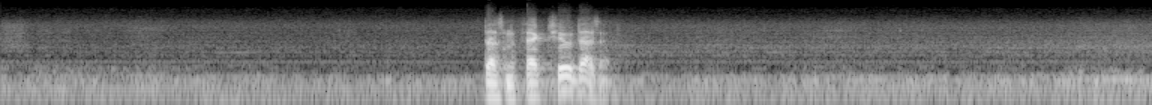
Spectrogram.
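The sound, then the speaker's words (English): A bus engine running a mile or two away, a faint, steady low rumble throughout, with a person briefly speaking over it near the middle. “You realize that over there, a mile or two, there's a bus running.”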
